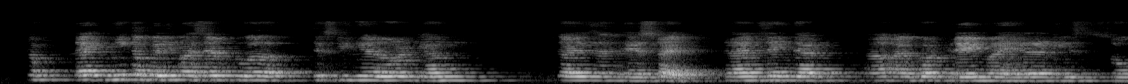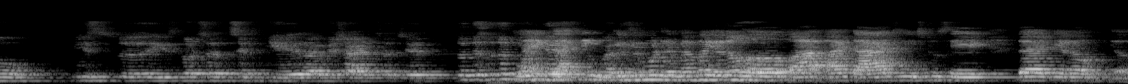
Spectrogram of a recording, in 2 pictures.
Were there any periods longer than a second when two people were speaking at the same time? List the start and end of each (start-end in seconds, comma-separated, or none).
16.4-17.8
